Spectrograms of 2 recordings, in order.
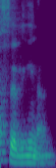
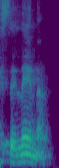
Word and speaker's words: Selena: Al llegar aquí a los Estados Unidos, mi nombre cambió porque los americanos no pronuncian las es todas iguales y me empezaron a llamar Celina y el Celina cayó mejor con mi personalidad que el Selena.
